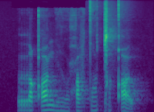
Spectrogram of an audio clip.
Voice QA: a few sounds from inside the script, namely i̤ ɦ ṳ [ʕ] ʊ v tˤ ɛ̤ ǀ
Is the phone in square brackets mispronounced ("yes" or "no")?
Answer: yes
